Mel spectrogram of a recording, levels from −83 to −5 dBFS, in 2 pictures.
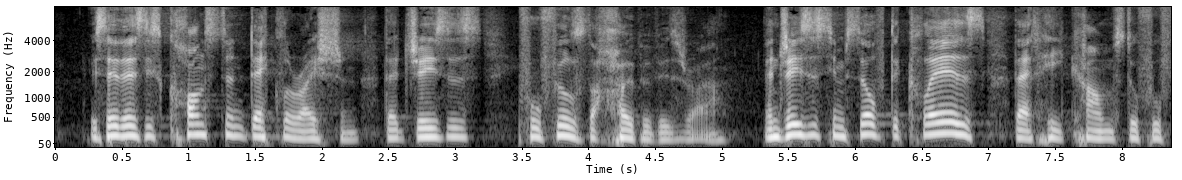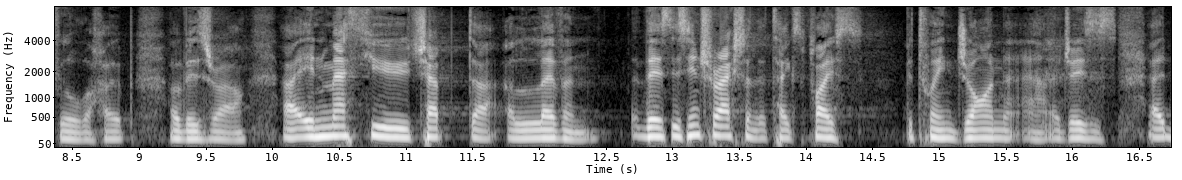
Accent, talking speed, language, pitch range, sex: Australian, 150 wpm, English, 115-155 Hz, male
